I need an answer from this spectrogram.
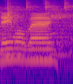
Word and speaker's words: Nyein: and i felt terrible so it's nemo for the folks watching at home and certainly not spelled like namo and this guy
